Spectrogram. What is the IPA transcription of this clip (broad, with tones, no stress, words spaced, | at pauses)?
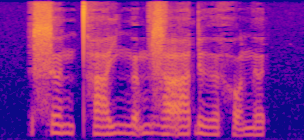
sə˧nt̪ʰa˨˦jŋə̰˧˥m za̰ː˧˥ɗɨ˨˩ə̯hɔ̰˧˨nə˨˩t̚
